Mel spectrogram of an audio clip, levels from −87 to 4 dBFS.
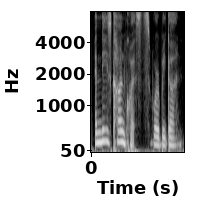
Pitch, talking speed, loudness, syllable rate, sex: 190 Hz, 160 wpm, -16 LUFS, 5.5 syllables/s, female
